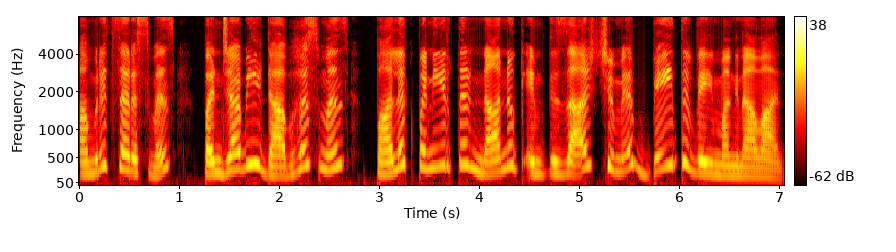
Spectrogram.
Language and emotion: Kashmiri, happy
